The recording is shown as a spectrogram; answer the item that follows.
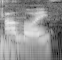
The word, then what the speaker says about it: Alois: Aliás, Eloy. É como é que fala isso aí? – Alois.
